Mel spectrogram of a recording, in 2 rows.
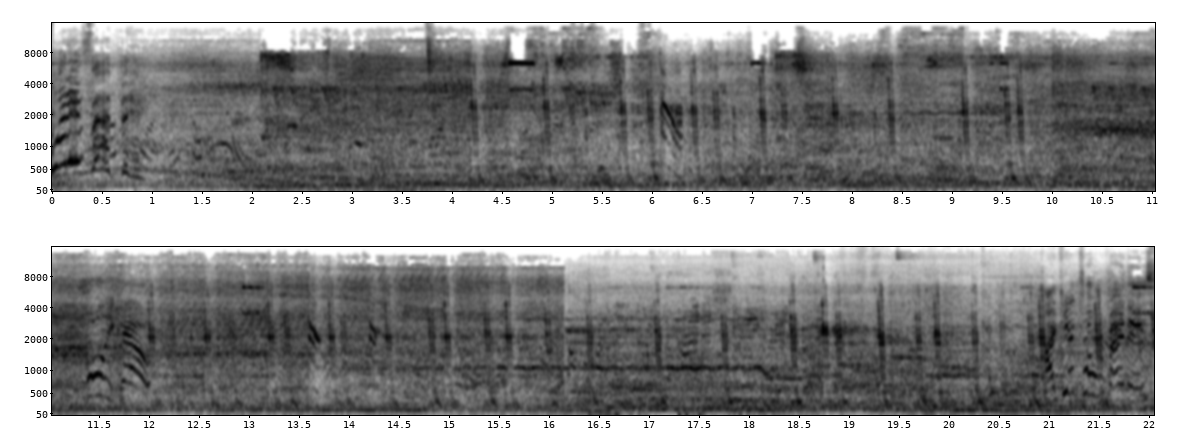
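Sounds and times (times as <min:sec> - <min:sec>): ride soundtrack music and voices: 0:00.0 - 0:22.0.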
